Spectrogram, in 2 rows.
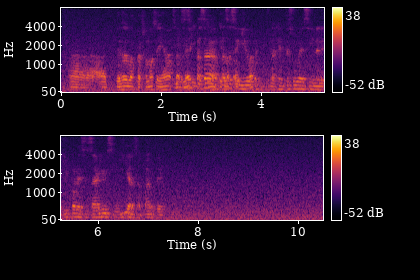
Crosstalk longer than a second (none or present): present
